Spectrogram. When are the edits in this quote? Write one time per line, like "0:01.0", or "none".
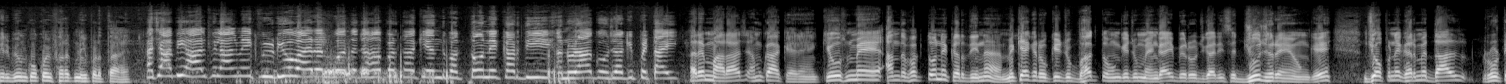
none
